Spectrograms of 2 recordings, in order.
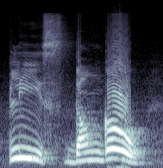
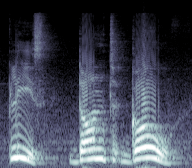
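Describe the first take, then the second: First: The words flow together without a pause. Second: The words are separated with a pause, robotically. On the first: The speaker calls it right. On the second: The speaker calls it wrong.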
